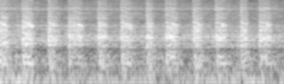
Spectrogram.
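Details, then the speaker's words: Hyundai Creta diesel that wouldn't restart after running out of fuel, after injector repair, new washers and air bleeding: quick crank then a steady, even clatter of about six beats a second with no misses; normal start. "तो finally गाड़ी start हो चुकी है। थोड़ा accelerator करके रखो बस।"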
